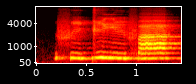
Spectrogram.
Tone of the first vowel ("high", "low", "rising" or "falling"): low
